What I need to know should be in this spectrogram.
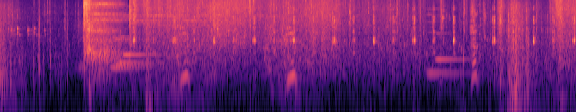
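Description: Water splashes as a swimmer paddles.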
